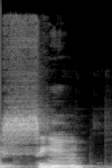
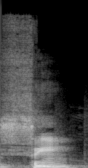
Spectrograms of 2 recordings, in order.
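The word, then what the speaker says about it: sain: phonemic in some languages for example in french if you say se the regular spelling would be this which means i know but if you say sing it is spelled as this and it means healthy se you see the vowel is not nasalized but saying is nasalized then the meaning of the word changes it means that in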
